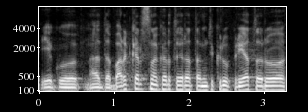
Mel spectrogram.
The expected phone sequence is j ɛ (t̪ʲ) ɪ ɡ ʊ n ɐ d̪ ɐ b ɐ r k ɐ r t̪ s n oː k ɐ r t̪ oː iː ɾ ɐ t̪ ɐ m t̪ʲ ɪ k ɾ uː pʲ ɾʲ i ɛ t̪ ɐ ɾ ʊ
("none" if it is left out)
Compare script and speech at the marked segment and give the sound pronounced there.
none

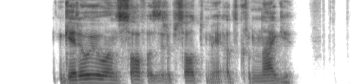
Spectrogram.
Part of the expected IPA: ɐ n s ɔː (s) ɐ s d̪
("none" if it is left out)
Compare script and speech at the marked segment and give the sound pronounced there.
f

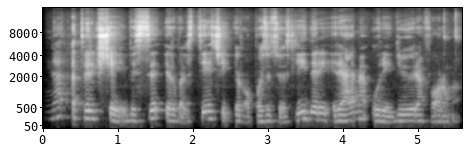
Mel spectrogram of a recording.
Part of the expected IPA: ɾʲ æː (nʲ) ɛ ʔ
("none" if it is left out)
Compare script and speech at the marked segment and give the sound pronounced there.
mʲ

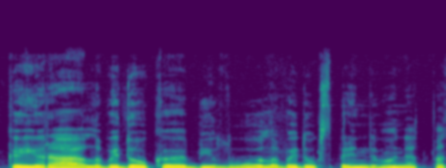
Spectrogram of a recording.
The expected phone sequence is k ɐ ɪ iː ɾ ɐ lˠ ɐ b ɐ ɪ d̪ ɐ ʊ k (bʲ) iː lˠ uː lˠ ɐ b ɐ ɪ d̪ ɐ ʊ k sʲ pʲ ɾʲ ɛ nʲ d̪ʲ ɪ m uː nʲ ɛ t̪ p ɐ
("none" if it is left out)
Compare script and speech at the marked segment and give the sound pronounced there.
bʲ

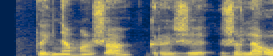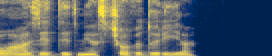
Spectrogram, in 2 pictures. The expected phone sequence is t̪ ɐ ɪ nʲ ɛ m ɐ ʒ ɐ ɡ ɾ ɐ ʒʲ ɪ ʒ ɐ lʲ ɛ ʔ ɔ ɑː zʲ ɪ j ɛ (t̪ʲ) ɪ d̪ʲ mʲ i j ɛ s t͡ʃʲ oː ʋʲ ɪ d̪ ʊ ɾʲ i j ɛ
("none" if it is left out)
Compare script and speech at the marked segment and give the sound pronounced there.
d̪ʲ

